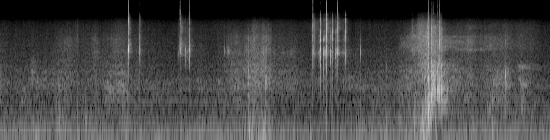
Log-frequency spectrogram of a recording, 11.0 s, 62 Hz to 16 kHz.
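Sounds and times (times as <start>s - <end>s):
lighter clicking: 3.6s - 3.9s, 6.3s - 7.0s.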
